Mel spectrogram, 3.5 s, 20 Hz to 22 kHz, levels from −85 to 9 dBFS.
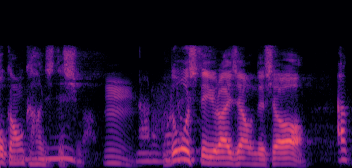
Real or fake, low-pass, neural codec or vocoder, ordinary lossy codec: real; 7.2 kHz; none; MP3, 64 kbps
